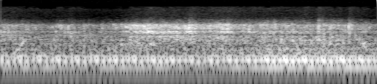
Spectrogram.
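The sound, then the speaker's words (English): A motorboat engine drones steadily as the boat is swung around, a low throbbing hum that swells slightly louder near the end, with no voices over it. “She might make it and hold on, but you take care of that. You swing the boat around.”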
